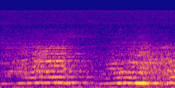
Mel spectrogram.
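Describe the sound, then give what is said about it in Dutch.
Cows mooing at a farm by a barn, one loud, low, drawn-out moo holding a steady tone with rich harmonics throughout. “je hoort de koeien al loeien”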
